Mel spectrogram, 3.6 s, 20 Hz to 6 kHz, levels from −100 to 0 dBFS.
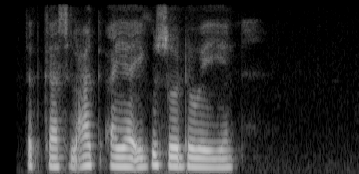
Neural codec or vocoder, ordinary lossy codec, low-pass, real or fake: none; none; 5.4 kHz; real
